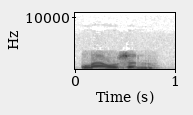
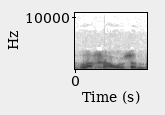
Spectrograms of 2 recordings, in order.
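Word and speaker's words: Lahousen: Number 10, that's General, pronounced Lausen, not Lahausen, but Lausen.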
